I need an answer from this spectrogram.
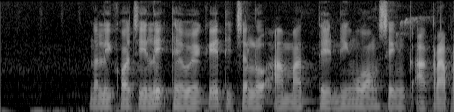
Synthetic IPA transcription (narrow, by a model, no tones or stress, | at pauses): nəlikɔt͡ʃilɪʔɖ̪̥ɛ̤weked̪̥i̤t͡ʃəlʊʔa̰mat̪̚d̪̥e̤nɪŋwɔŋsɪŋka̰kɾa̰pa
